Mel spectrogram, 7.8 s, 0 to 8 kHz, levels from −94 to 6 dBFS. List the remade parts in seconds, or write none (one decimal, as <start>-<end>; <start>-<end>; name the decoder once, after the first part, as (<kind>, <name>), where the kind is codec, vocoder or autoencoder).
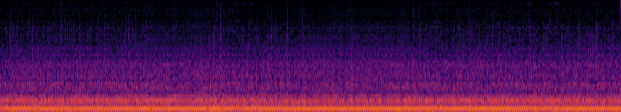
1.9-2.6 (autoencoder, DAC-VAE); 3.7-5.1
